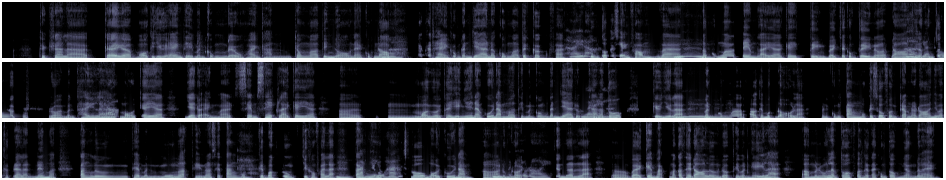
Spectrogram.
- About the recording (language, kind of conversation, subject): Vietnamese, advice, Bạn lo lắng điều gì khi đề xuất tăng lương hoặc thăng chức?
- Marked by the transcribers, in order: other background noise; tapping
